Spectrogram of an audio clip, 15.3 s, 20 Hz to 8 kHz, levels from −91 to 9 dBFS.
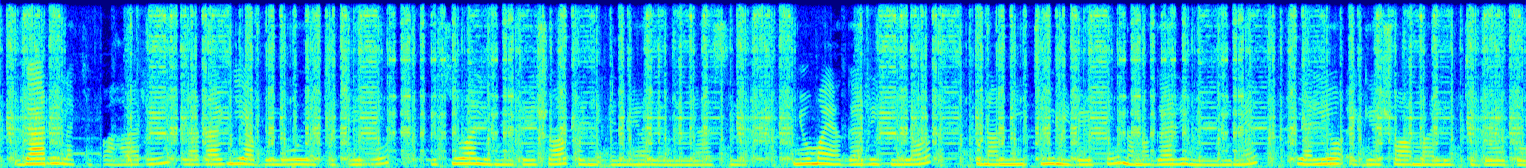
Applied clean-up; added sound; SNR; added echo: none; Printer; 3 dB; none.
